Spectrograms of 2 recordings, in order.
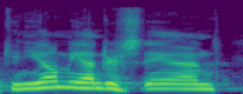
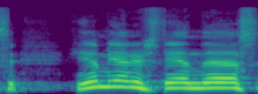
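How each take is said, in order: First: Said in the usual way. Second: Higher-pitched, quick, polite British plea; polite British scientist. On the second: Retold or imitated. British biologist asking his debate opponent for help, mock-polite. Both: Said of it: "He's British. He's very polite".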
